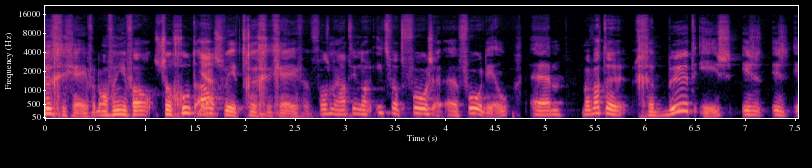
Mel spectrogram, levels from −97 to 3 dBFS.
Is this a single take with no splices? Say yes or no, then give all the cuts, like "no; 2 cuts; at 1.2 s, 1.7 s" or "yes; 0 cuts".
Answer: no; 2 cuts; at 3.9 s, 4.7 s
